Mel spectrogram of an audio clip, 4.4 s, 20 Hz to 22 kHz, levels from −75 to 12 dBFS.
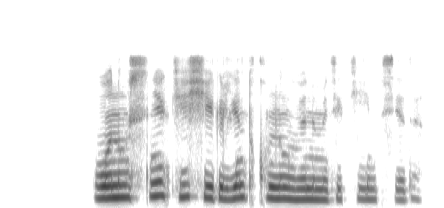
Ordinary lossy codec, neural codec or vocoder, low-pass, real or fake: none; none; 7.2 kHz; real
